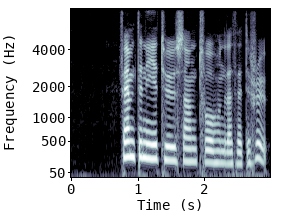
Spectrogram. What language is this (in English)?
Swedish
